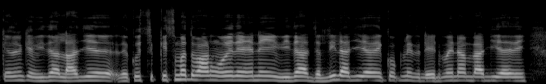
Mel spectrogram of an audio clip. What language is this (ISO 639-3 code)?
gjk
